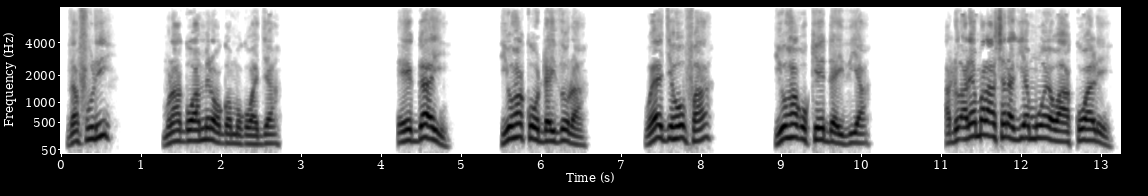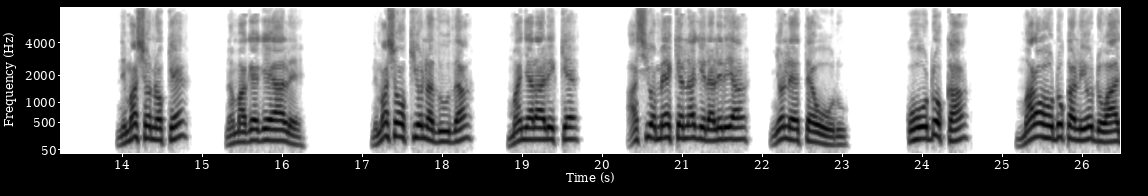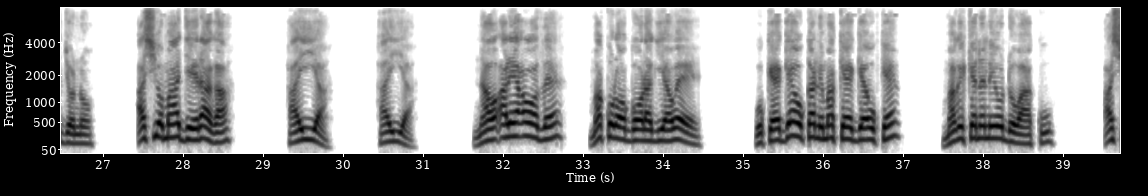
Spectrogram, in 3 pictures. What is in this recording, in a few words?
psalms, gikuyu drama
